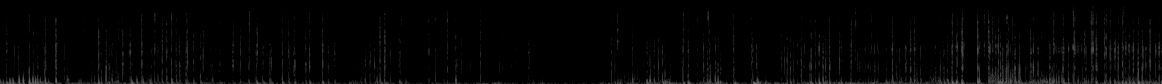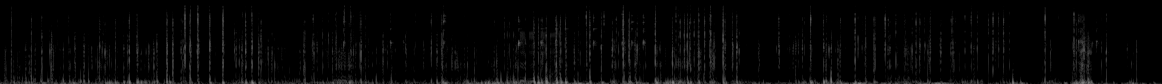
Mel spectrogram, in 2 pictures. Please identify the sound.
Rubik's cube: squashing and twisting pt.1
This is the recording of a Rubik's cube manipulation.
I recorded myself while squashing and twisting a Rubik's cube.
Typical plastic and metallic sounds.
Cube, manipulation, Rubik, squash, twist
